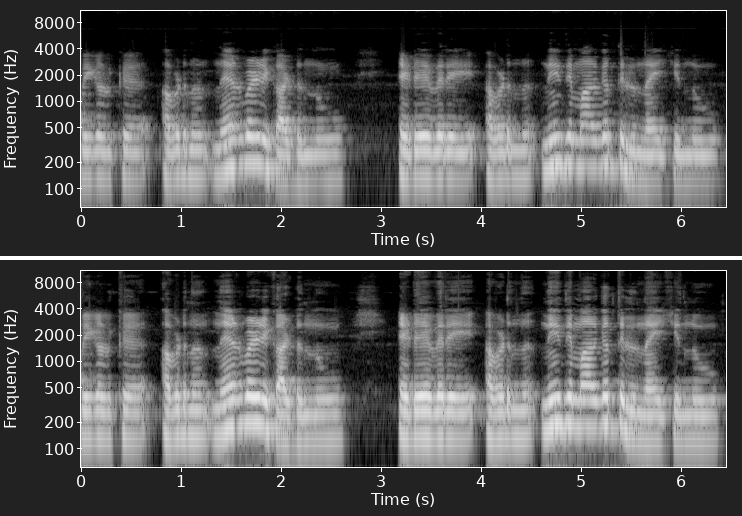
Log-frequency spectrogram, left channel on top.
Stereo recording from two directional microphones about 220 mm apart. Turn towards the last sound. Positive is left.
turn(degrees=-50)  # may be behind; listen again after turning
